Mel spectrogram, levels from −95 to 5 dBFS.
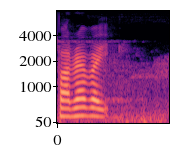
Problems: constant background noise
